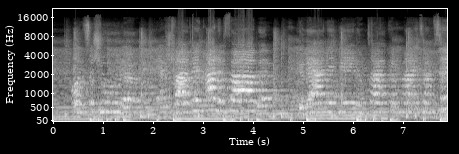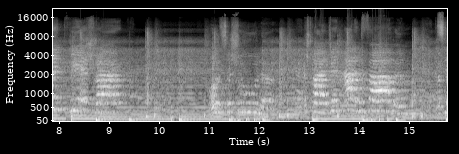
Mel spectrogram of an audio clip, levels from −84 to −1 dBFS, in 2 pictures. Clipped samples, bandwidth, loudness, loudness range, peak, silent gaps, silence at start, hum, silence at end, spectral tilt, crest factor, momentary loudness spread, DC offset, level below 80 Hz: 0.7%; 19 kHz; -12 LUFS; 6 LU; 0 dBFS; none; 0 s; none; 0 s; -4.5 dB/octave; 12 dB; 10 LU; under 0.1%; -22 dBFS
